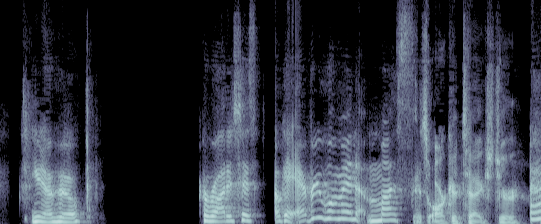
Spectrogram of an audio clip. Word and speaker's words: Herodotus: The Greek traveler Herodotus reports in Babylon, every woman must Heroditus. I did a you know who. Herodotus.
